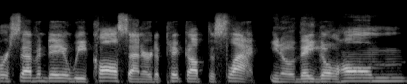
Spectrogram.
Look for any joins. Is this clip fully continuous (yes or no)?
no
